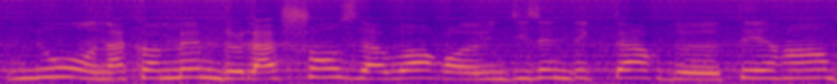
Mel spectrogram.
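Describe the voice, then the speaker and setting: A woman at a very slow pace over noticeable background noise. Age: 30s. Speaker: foie gras farmer. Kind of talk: interview answer.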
